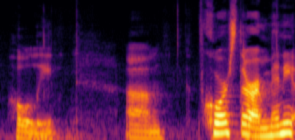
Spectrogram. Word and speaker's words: Holi: You can think of this, it's the same as our word in English, holy, and that has first syllable stress, the O vowel, and the E, the letter I says the E sound, li, holy.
